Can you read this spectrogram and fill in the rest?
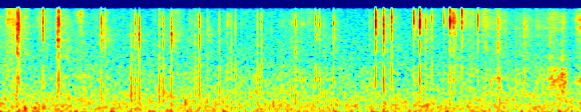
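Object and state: Hen's egg tapped with fingernails.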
